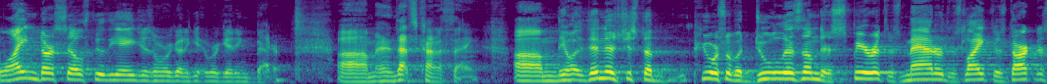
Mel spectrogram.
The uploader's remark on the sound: Sunday Worship Service - Live stream.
